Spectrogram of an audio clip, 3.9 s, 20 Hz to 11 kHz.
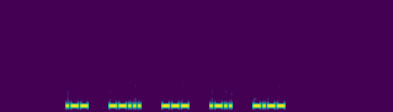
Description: Morse code, heard as a keyed tone, about 53 wpm, spaced as for 29 wpm, 700 Hz. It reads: W7OLY
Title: USA Call Signs - 5 Characters - 3x Character Spacing - 50wpm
